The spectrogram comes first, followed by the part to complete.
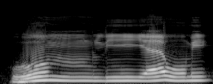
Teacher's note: Mim sukunnya, ingat membaca ini tidak boleh diputus ya. Mim sukunya tidak boleh diputus, tidak boleh juga didengungkan, tapi disempurnakan.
